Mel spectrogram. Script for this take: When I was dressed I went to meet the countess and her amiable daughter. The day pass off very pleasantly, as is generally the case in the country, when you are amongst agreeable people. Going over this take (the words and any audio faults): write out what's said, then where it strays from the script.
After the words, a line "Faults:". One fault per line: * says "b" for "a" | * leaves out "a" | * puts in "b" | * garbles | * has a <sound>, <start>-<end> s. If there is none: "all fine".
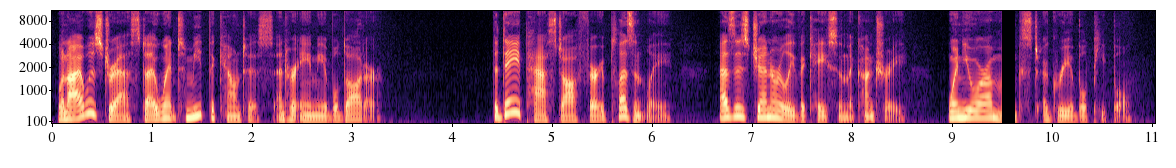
When I was dressed I went to meet the countess and her amiable daughter. The day passed off very pleasantly, as is generally the case in the country, when you are amongst agreeable people.
Faults:
* says "passed" for "pass"
* has a dropout, 9.5-9.6 s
